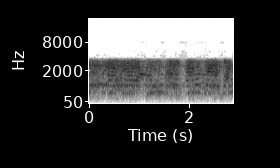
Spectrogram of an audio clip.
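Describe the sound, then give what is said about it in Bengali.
A large crowd in the streets of Dhaka chants a victory slogan together after Bangladesh beat England to reach the Cricket World Cup quarterfinals. The sound is a dense, continuous roar of many voices with a few brief dips. “খেলা শেষ হওয়ার সাথে সাথেই তরুণ যুব পুরো সবাই একযোগে দিতে থাকেন সেই স্বপ্নের স্লোগান, বাংলাদেশ বাংলাদেশ।”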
